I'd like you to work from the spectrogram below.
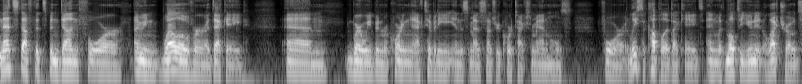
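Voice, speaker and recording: A middle-aged man hosting a live stream as a professor, giving casual reaction commentary and thinking aloud with lots of fillers. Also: lowish voice. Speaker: livestream host, neuroscience professor.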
